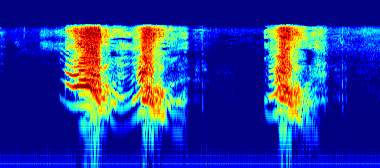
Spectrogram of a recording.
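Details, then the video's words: Sam, an American Staffordshire Terrier, barks three times: two close, slightly whining barks with a falling tone, a pause of about a second, then a third similar bark; no other sounds. "American staffordshire terrier - SAM"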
